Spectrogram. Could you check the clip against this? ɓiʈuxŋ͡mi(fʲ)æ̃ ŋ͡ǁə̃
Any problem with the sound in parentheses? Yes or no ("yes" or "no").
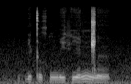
no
